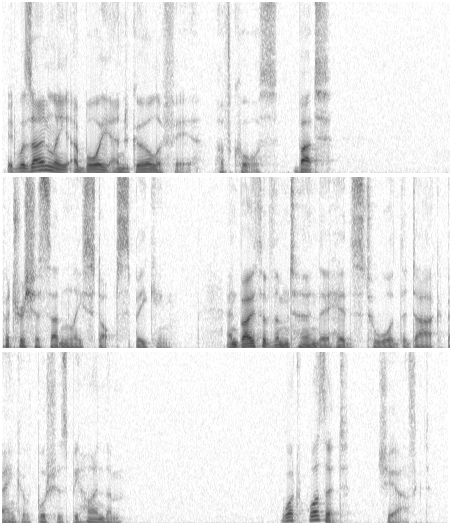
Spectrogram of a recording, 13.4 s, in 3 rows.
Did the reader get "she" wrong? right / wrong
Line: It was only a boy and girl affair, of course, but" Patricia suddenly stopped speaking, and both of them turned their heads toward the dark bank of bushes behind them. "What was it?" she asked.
right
